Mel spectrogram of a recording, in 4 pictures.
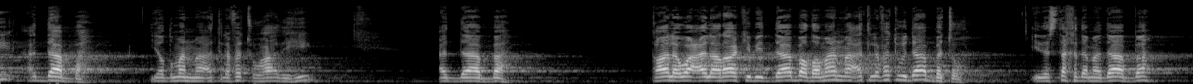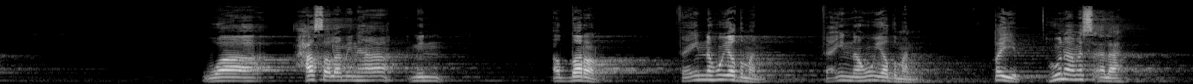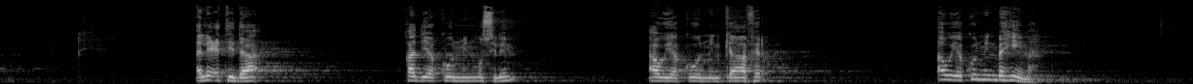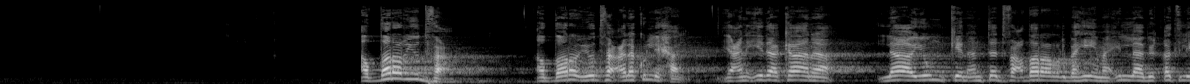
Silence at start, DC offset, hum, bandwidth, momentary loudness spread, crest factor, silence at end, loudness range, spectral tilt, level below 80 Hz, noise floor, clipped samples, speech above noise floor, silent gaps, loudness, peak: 0 s; under 0.1%; none; 16.5 kHz; 18 LU; 22 dB; 0 s; 10 LU; -3.5 dB/octave; -64 dBFS; -71 dBFS; under 0.1%; 50 dB; none; -21 LUFS; -2 dBFS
